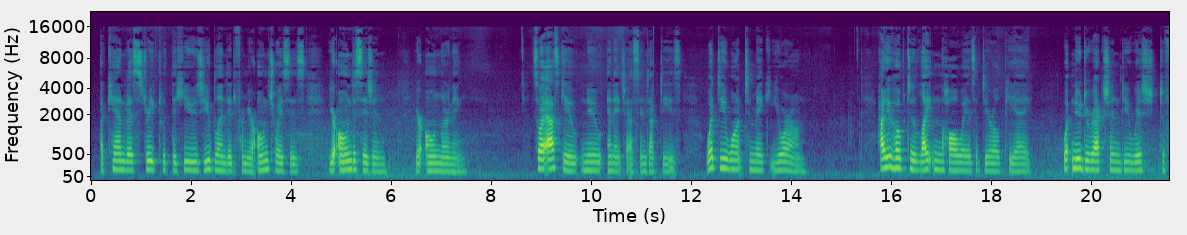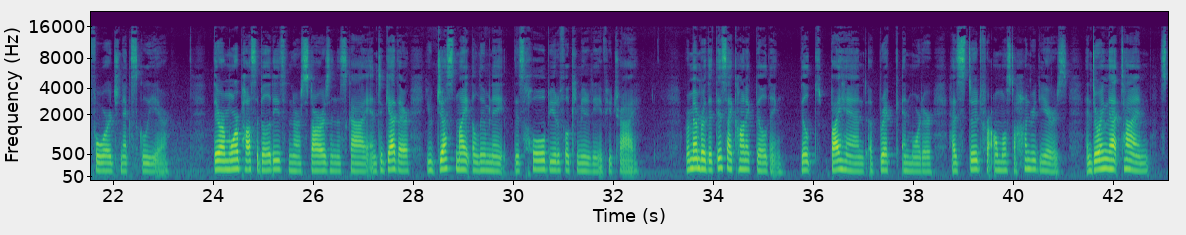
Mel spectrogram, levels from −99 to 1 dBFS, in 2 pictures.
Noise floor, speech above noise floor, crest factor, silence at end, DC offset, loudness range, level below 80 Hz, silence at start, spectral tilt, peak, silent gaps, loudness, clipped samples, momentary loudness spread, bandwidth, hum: -57 dBFS; 36 dB; 22 dB; 0.05 s; under 0.1%; 6 LU; -58 dBFS; 0.15 s; -5.5 dB/octave; 0 dBFS; none; -22 LUFS; under 0.1%; 15 LU; 16 kHz; none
